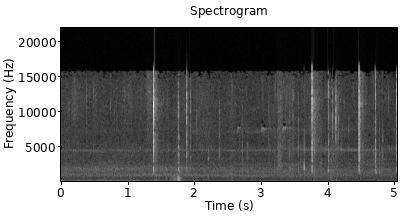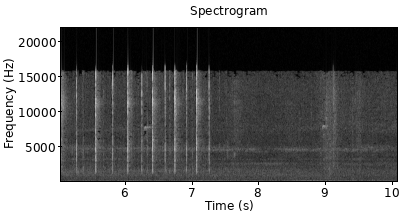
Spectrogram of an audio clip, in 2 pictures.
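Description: Gas burner of a model steam boat's boiler being lit: a run of sharp, irregular clicks, about two a second, over a steady low hum. The clicks stop about seven seconds in.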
